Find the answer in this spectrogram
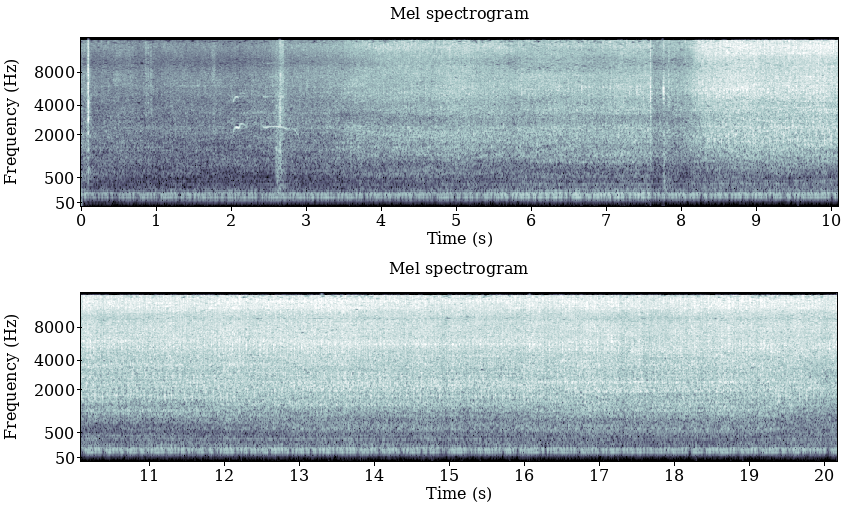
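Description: Honda Civic Si's built DOHC VTEC four-cylinder idling steadily. About eight seconds in it grows louder and hissier, heard up close at the open engine bay.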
